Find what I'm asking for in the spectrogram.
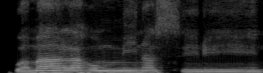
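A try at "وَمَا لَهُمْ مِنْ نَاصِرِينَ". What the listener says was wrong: Bukan. Wa ma lahum min. Ini idgham ya, nanti kamu belum belajar nun matinya. nanti nun mati ketemu nun ditahan. Wa ma lahum min nasirin.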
